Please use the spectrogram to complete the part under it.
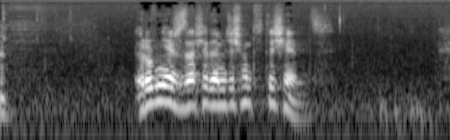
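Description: A man reads out calmly into a microphone.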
